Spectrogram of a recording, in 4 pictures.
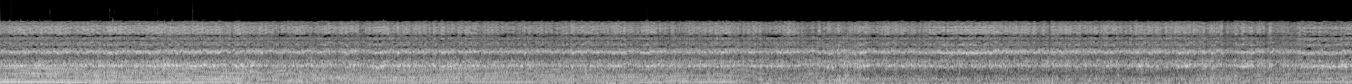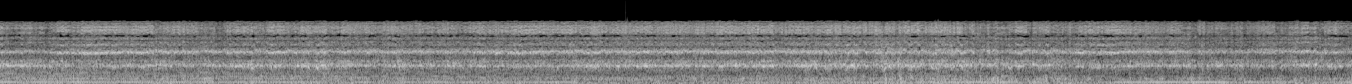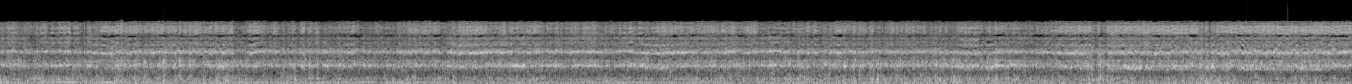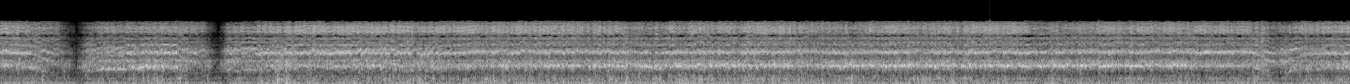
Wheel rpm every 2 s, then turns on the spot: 230, 230, 240, 240, 230, 230, 230, 230, 230, 230, 230, 240, 230, 230, 230, 230, 230, 230, 230, 210, 170, 140, 200, 230, 230, 230, 210.
none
